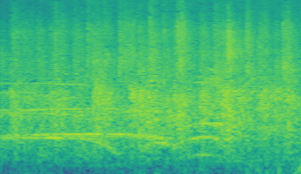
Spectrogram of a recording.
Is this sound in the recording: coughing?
no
